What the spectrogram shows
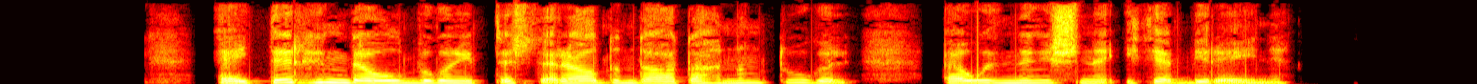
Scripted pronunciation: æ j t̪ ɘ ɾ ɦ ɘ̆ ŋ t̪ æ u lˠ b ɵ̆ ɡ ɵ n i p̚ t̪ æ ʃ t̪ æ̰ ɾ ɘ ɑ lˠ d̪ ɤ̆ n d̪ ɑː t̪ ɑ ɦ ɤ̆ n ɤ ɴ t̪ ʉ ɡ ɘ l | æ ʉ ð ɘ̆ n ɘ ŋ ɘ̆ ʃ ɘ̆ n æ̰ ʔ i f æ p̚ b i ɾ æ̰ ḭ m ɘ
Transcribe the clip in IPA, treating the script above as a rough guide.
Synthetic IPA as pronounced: æ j t̪ ɘ ɾ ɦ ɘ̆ ŋ d̪ æ u lˠ b ɵ̆ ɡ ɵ n i p̚ t̪ æ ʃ t̪ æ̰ ɾ ɘ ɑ lˠ d̪ ɤ̆ n d̪ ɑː t̪ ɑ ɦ ɤ̆ n ɤ ɴ t̪ ʉ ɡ ɘ l | æ ʉ ð ɘ̆ n ɘ ŋ ɘ̆ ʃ ɘ̆ n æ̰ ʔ i θ æ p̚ b i ɾ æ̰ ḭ n ɘ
